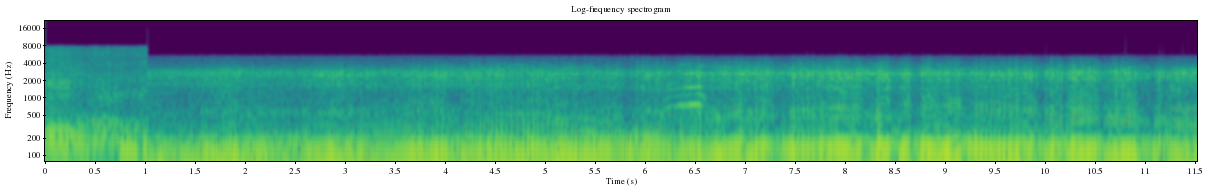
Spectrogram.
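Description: A dirt bike engine revs hard and labours close by.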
